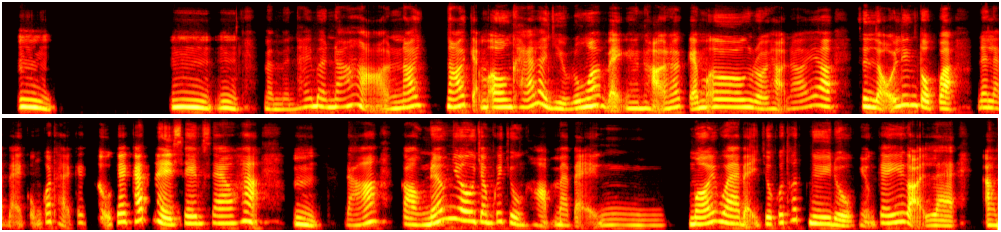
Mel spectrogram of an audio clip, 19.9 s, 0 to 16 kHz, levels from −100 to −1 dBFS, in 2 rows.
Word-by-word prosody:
Ừm. 235 Hz, -6 st, +4 dB, 1.2 s
Ừm, 240 Hz, -3 st, +5 dB
ừm, 215 Hz, -1 st, 0 dB, 0.3 s
mà 180 Hz, -, -10 dB
mình 170 Hz, 0 st, -10 dB
thấy 245 Hz, +6 st, -7 dB
bên 255 Hz, -3 st, +1 dB
đó 245 Hz, -, -1 dB, 0.2 s
họ 275 Hz, -, -2 dB
nói 235 Hz, +8 st, 0 dB, 0.2 s
nói 260 Hz, +2 st, +3 dB
cảm 295 Hz, -6 st, -3 dB
ơn 240 Hz, -1 st, +4 dB
khá 240 Hz, +3 st, -2 dB
là 350 Hz, -2 st, 0 dB
nhiều 195 Hz, -8 st, -2 dB
luôn 220 Hz, +6 st, +3 dB
á. 280 Hz, +3 st, +6 dB
Bạn 200 Hz, -4 st, -1 dB
h -, -, -1 dB
họ -, -, +2 dB
nói 230 Hz, +5 st, -1 dB
cảm 220 Hz, -3 st, 0 dB
ơn 240 Hz, 0 st, +2 dB
rồi 190 Hz, -4 st, -3 dB
họ 185 Hz, -, -5 dB
nói, 215 Hz, +7 st, -10 dB
a, 260 Hz, -4 st, +1 dB, 0.2 s
xin 255 Hz, -2 st, +5 dB
lỗi 230 Hz, +2 st, +1 dB
liên 305 Hz, +2 st, +1 dB
tục 220 Hz, -4 st, +2 dB
à, 190 Hz, -3 st, +4 dB, 0.2 s
nên 225 Hz, +1 st, -3 dB
là 210 Hz, -2 st, -6 dB
bạn -, -, -11 dB
cũng -, -, -14 dB
có 280 Hz, -, -3 dB
thể 285 Hz, -, -13 dB
cái 255 Hz, -1 st, -14 dB
thử -, -, -5 dB
cái 280 Hz, 0 st, +2 dB
cách 335 Hz, +3 st, +6 dB
này 225 Hz, -10 st, +5 dB
xem 230 Hz, -1 st, +1 dB
sao 235 Hz, -1 st, 0 dB
ha, 285 Hz, +2 st, +2 dB, 0.3 s
ừm, 195 Hz, -5 st, +1 dB, 0.3 s
đó. 225 Hz, +12 st, 0 dB, 0.2 s
Còn 190 Hz, -3 st, -1 dB
nếu 265 Hz, -, +4 dB
như 330 Hz, -6 st, +3 dB
trong 265 Hz, -3 st, -1 dB
cái 290 Hz, -, -5 dB
trường 220 Hz, -7 st, -1 dB
hợp 170 Hz, -3 st, -7 dB
mà 180 Hz, -3 st, -5 dB
bạn, -, -, -9 dB
ừm, 175 Hz, -1 st, -11 dB, 0.2 s
mới 215 Hz, +5 st, +4 dB
qua, 245 Hz, -7 st, +2 dB
bạn -, -, -5 dB
chưa 215 Hz, -, +2 dB
có 255 Hz, +5 st, -4 dB
thích 345 Hz, +7 st, -8 dB
nghi 220 Hz, -3 st, +3 dB
được 165 Hz, -5 st, 0 dB
những 165 Hz, -, -11 dB
cái, 250 Hz, +3 st, 0 dB
gọi 265 Hz, -, +2 dB
là, 160 Hz, -2 st, -3 dB, 0.3 s
ờm, 175 Hz, -1 st, 0 dB
230 Hz, 215 wpm, -23 LUFS, 195-255 Hz, 1.2 s, á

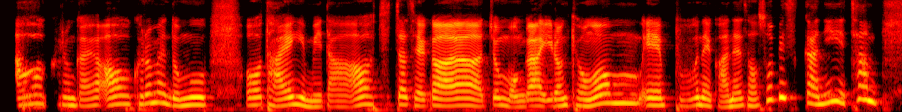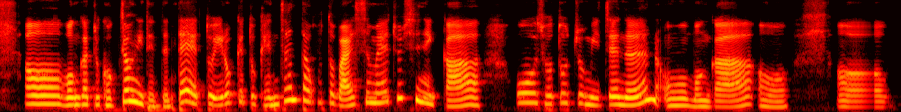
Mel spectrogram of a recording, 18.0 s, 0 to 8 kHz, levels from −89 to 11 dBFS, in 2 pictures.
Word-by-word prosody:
아 220 Hz, +4 st, -2 dB
그런가요? 190 Hz, -2 st, -4 dB
어우 220 Hz, +3 st, 0 dB
그러면 240 Hz, +1 st, -2 dB
너무 200 Hz, +2 st, +2 dB, 0.4 s
어 200 Hz, +2 st, -1 dB
다행입니다. 170 Hz, -5 st, 0 dB, 0.2 s
아우 210 Hz, +3 st, +1 dB
진짜 210 Hz, -, -4 dB
제가 180 Hz, -2 st, +6 dB
좀 195 Hz, +3 st, -3 dB
뭔가 165 Hz, +2 st, +3 dB
이런 175 Hz, +3 st, 0 dB
경험의 195 Hz, 0 st, +1 dB
부분에 185 Hz, +2 st, -2 dB
관해서 170 Hz, +4 st, -3 dB
소비 340 Hz, -, +2 dB
습관이 260 Hz, -, -1 dB
참 325 Hz, -3 st, +1 dB, 0.5 s
어 225 Hz, 0 st, +4 dB
뭔가 200 Hz, +1 st, +2 dB
좀 200 Hz, -1 st, -5 dB
걱정이 250 Hz, +8 st, +2 dB
됐는데 165 Hz, -, -1 dB
또 220 Hz, -, +1 dB
이렇게 225 Hz, +6 st, -3 dB
또 220 Hz, -, -9 dB
괜찮다고 285 Hz, -, -2 dB
또 250 Hz, -2 st, -7 dB
말씀을 220 Hz, +9 st, +1 dB
해주시니까 215 Hz, -, -1 dB, 0.3 s
어 260 Hz, 0 st, -1 dB
저도 255 Hz, +1 st, -7 dB
좀 235 Hz, -4 st, -5 dB
이제는 205 Hz, -, +2 dB
어 185 Hz, +1 st, -2 dB
뭔가 160 Hz, +3 st, -1 dB
어 150 Hz, -2 st, -8 dB, 0.5 s
어 150 Hz, -1 st, -7 dB
200 Hz, 280 characters per minute, -25 LUFS, 175-240 Hz, 0.5 s, 제가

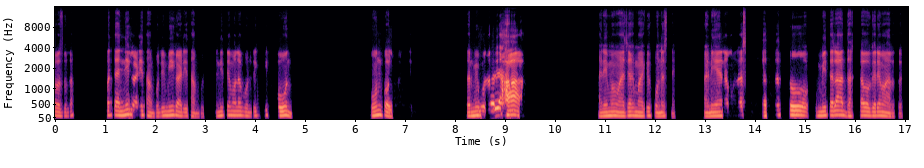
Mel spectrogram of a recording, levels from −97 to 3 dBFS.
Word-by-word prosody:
बाजूला." 120 Hz, 0 st, -6 dB, 0.7 s
मग 140 Hz, -, -2 dB
त्यांनी 140 Hz, +2 st, +2 dB
गाडी 145 Hz, 0 st, -3 dB
थांबवली, 110 Hz, 0 st, -5 dB
मी 140 Hz, +2 st, +1 dB
गाडी 120 Hz, -4 st, -1 dB
थांबवली 95 Hz, +2 st, -12 dB
आणि 125 Hz, +2 st, -2 dB
ते 140 Hz, -, -2 dB
मला 135 Hz, 0 st, -1 dB
बोलले 120 Hz, 0 st, -8 dB
की 130 Hz, +3 st, -16 dB
"कोण?" 130 Hz, -2 st, +1 dB, 1.6 s
कोण 140 Hz, +4 st, +2 dB
कॉल 120 Hz, -5 st, +2 dB
करतंय? -, -, -29 dB, 1.1 s
तर 120 Hz, -, +1 dB
मी 135 Hz, -, +3 dB
बोललो, 140 Hz, +5 st, +1 dB
"अरे! 185 Hz, +1 st, +7 dB
हा!" 150 Hz, 0 st, +9 dB, 1.6 s
आणि 115 Hz, +2 st, -1 dB
मग 125 Hz, +1 st, +1 dB
माझ्या 120 Hz, +2 st, 0 dB
मागे 120 Hz, 0 st, -1 dB
कोणच 110 Hz, 0 st, -3 dB
नाही 95 Hz, -, -18 dB, 0.6 s
आणि 115 Hz, +2 st, +1 dB
आहे 125 Hz, -, +2 dB
ना 130 Hz, +1 st, -3 dB
मला 140 Hz, -, -5 dB
सतत 120 Hz, +1 st, -7 dB, 0.2 s
तो 145 Hz, -2 st, +6 dB, 0.3 s
मी 130 Hz, +1 st, +2 dB
त्याला 145 Hz, +1 st, +3 dB
धक्का 120 Hz, +3 st, -5 dB
वगैरे 125 Hz, -1 st, +1 dB
मारतोय. 105 Hz, -5 st, -3 dB
125 Hz, 135 wpm, -23 LUFS, 115-140 Hz, 1.6 s, हा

